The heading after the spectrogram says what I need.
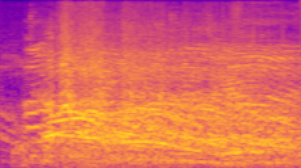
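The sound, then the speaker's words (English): A crowd boos a congressman at a town hall, a dense, sustained roar of jeering voices that swells early and holds steady to the end. “The audience kept booing.”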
